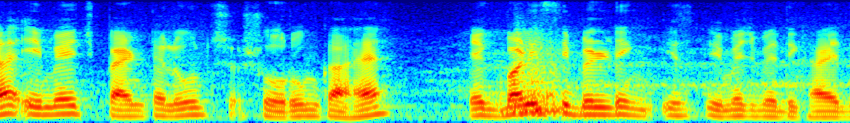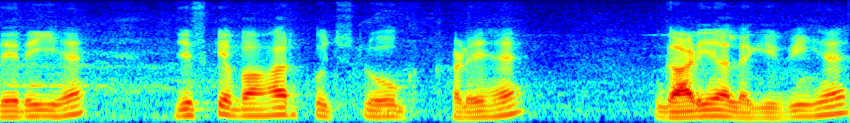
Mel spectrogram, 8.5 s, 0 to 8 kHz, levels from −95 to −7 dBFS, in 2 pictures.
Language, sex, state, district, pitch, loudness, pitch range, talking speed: Hindi, male, Bihar, Gaya, 115 Hz, -23 LUFS, 105-135 Hz, 185 wpm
